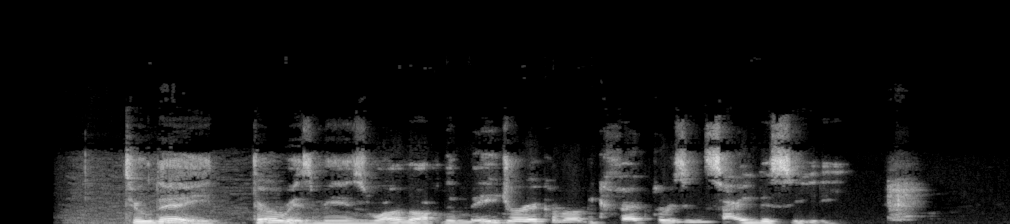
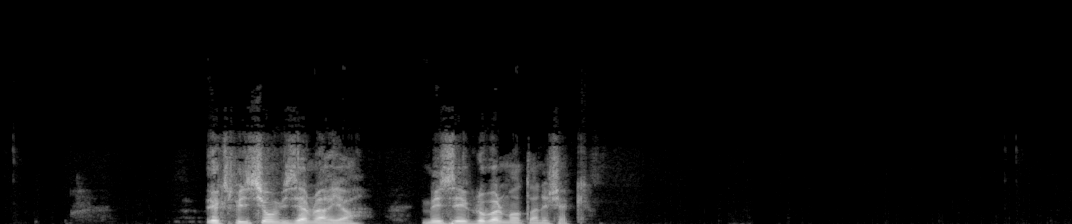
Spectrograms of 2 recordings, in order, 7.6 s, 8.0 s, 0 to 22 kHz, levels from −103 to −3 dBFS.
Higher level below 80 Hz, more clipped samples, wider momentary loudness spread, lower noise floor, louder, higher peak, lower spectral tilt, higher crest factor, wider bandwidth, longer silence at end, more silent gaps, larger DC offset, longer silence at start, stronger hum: about the same, -60 dBFS vs -56 dBFS; neither; first, 14 LU vs 11 LU; second, -82 dBFS vs under -90 dBFS; first, -20 LUFS vs -26 LUFS; about the same, -6 dBFS vs -6 dBFS; about the same, -4.5 dB/octave vs -5.5 dB/octave; second, 16 dB vs 24 dB; first, 10.5 kHz vs 9.4 kHz; second, 0.7 s vs 3.65 s; neither; neither; second, 0.95 s vs 1.55 s; neither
